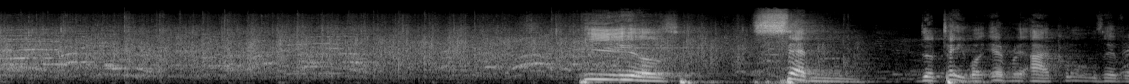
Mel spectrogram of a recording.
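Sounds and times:
audience clapping hands: 0.0s - 9.8s
speech: 5.8s - 7.0s, 7.6s - 8.4s, 9.2s - 11.2s.

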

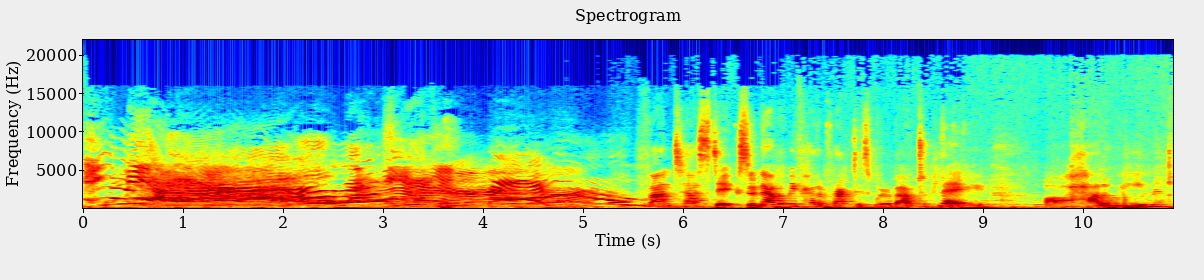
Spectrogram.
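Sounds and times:
children imitating cat meows: 0.0s - 5.6s
speech: 5.8s - 10.8s.

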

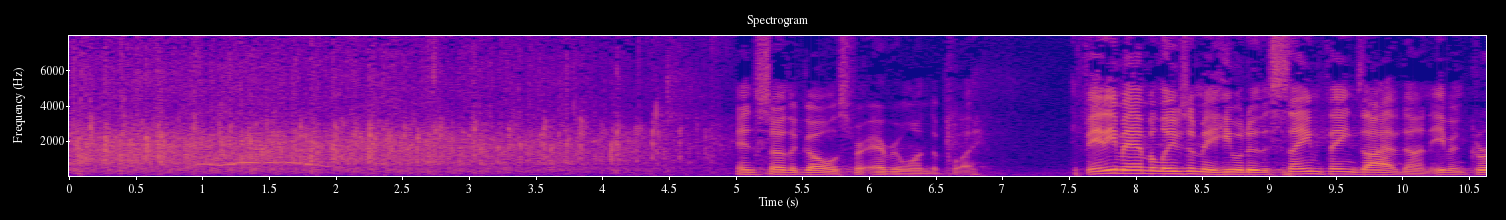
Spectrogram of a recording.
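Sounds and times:
audience applause: 0.0s - 5.0s
speech: 5.0s - 10.6s.

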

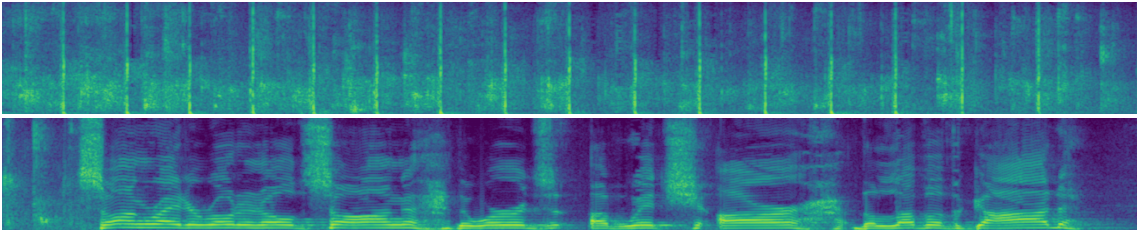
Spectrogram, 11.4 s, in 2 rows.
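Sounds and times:
audience clapping hands: 0.0s - 6.4s
speech: 6.1s - 11.2s.

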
